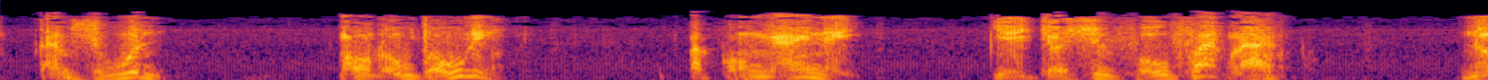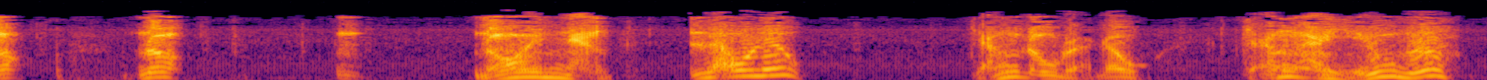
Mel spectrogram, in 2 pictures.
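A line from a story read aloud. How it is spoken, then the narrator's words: Furious shout. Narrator (Vietnamese): Gã lùng càng giận điên lên, y quát to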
